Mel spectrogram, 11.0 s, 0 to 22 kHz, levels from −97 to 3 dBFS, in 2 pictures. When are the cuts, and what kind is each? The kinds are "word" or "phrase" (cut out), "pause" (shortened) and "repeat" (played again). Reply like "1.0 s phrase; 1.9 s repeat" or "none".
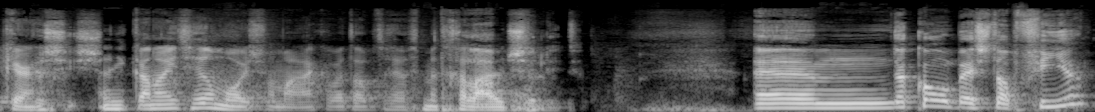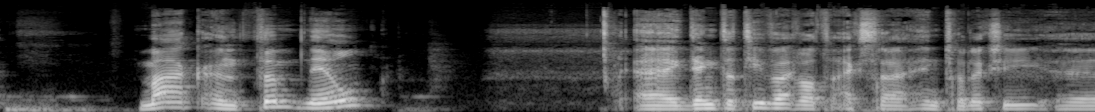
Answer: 9.4 s word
